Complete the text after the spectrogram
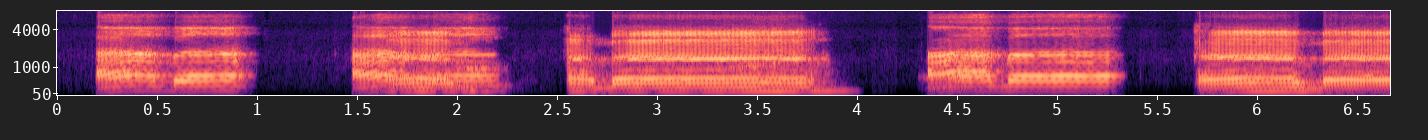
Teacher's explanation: A-nya tidak terlalu panjang ya, tapi itmam dulu. Harokatnya itu jelas.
